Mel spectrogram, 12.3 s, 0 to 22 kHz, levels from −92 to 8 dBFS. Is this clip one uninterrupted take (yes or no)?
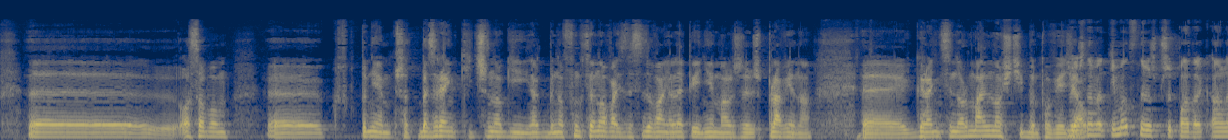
no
